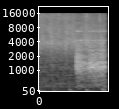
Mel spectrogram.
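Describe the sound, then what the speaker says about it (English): Onions and orange and yellow peppers hitting hot canola oil in a pan, a sudden hissing sizzle that swells partway through and holds steady, close and loud with no talking. "We're just gonna sweat them down"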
